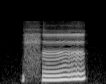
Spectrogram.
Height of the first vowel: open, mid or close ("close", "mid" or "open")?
close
